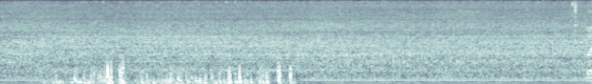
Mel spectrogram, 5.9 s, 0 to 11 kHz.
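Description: A 1994 Amana 6700 BTU window air conditioner runs with a steady low hum and fan whoosh. A few seconds of louder rumbling thumps sit over it early on, then the even drone carries on alone.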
